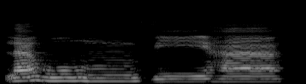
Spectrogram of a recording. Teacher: এর একটা কারণ আছে। কারণ কি, এই মিমও হচ্ছে দুই ঠোঁটের হরফ, আর ফাও হচ্ছে নিচের ঠোঁটের হরফ। এর জন্য দুইটা ঠোঁট মিলে যায় দেখে এইটা আমাদের গুন্নার একটা লেশ চলে আসে। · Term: ইজহারে খাস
